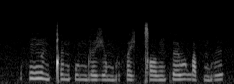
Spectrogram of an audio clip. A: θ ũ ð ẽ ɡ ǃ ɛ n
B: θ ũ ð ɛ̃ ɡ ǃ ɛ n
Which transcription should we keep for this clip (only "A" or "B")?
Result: A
